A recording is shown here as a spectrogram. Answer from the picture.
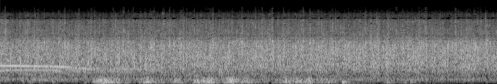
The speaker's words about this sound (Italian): Una benedizione particolare per tutte le donne presenti in piazza. Un applauso alle donne, si lo meritano.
